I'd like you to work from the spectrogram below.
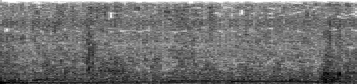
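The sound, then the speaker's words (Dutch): Water pours steadily into a glass for a couple of seconds, a soft continuous splashing trickle over a faint low hum. “En misschien kan iemand, heb je iemand een glaasje water voor me? Ik heb dat nodig.”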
